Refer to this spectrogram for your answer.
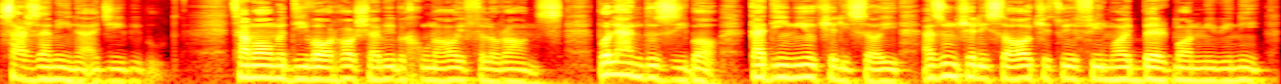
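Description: Calm man narrating a dreamlike story. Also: mid-range voice.

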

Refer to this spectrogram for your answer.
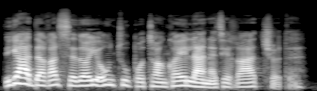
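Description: A woman's voice: sits low, lively intonation, dry recording. A woman voicing a blunt, sardonic man in an audiobook, in close to her own voice.

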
